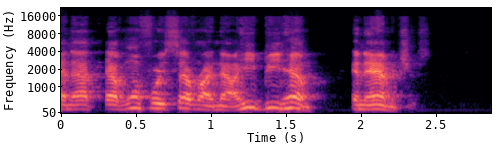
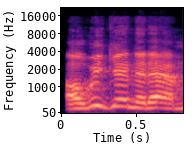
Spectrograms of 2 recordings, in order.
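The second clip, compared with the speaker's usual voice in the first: ordinary talk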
